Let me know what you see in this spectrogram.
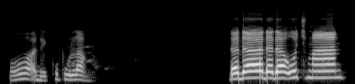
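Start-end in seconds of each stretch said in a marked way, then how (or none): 2.3-3.5 loud, higher, drawn-out farewell call; calling out goodbye. Real, not acted. Host calls bye-bye to Ucman, loud and drawn out.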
